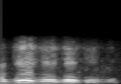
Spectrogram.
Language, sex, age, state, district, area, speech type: Hindi, male, 60+, Uttar Pradesh, Azamgarh, rural, conversation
